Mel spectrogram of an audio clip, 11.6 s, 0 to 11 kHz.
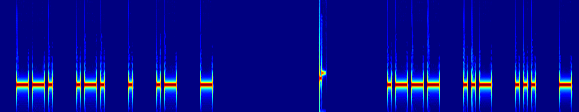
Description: Morse code, heard as a keyed tone, about 15 wpm, spaced as for 11 wpm, 700 Hz. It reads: GREAT JUST
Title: 2x Character Spacing - Top 300 Words - 15wpm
